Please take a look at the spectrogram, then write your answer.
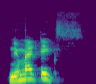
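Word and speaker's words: pneumatics: तो इन वर्ड्स को ध्यान से देखिए, यहां पी हर एक वर्ड में पहले पी आया और वो साइलेंट रहा है। नियम क्या कहता है, रूल क्या कहता है, एन और एस से पहले, कहां कहां, एन और एस से पहले पी साइलेंट रहता है, एन और एस से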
